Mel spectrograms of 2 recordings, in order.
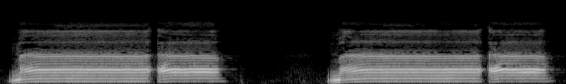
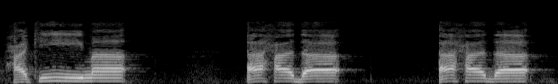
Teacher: أريد أن أنبه على شيء، يعني هذه لما نقف على مد العوض علينا أن ننتبه ألا نختم صوتنا بقفل الوترين الصوتيين · Shown in: first take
